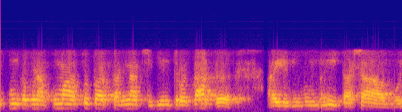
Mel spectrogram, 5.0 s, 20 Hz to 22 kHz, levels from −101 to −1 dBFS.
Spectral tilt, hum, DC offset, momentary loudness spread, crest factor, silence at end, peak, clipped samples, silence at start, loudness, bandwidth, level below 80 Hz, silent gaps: -9 dB/octave; none; under 0.1%; 7 LU; 12 dB; 0 s; -4 dBFS; under 0.1%; 0 s; -16 LUFS; 3.8 kHz; -70 dBFS; none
